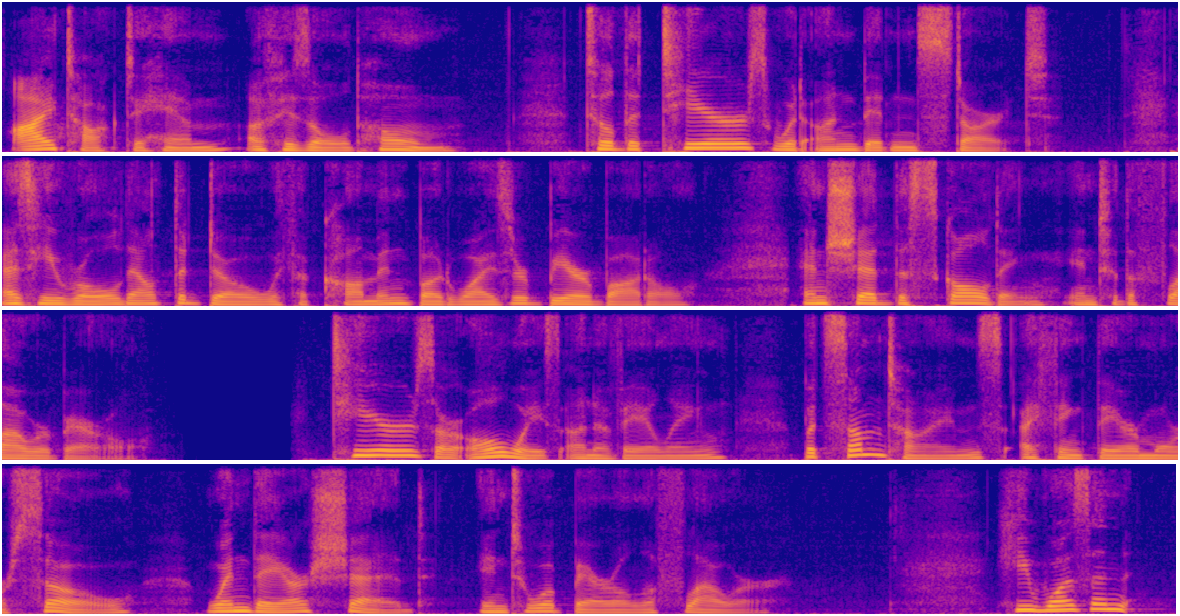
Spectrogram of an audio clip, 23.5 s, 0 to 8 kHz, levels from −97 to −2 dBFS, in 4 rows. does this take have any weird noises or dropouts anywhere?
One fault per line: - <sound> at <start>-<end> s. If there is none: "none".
none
